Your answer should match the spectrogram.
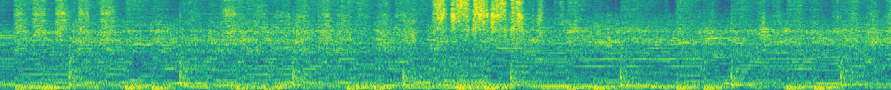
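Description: Close, steady hand sanding of an Irish mail cart: continuous gritty rasping in rapid back-and-forth strokes, fairly loud and even throughout, with no voices.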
